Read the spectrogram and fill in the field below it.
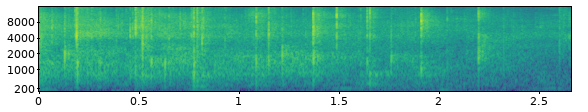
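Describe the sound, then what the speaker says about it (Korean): Applause from an audience of redevelopment union members welcoming their union chairman at a briefing session: scattered, moderately quiet clapping with distinct individual claps across a small room, fading slightly toward the end. "큰 박수 한번 맞이해 주십시오"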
